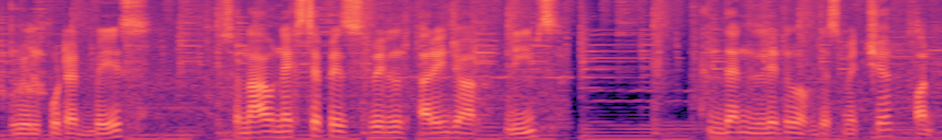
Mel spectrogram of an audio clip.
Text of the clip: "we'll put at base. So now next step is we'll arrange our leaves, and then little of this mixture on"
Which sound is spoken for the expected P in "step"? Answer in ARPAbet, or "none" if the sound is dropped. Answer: P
